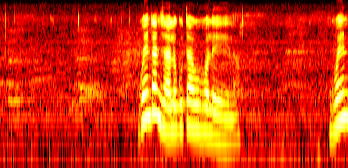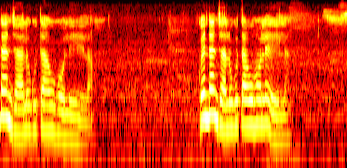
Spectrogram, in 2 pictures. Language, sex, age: Swati, female, 26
